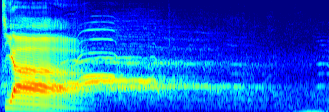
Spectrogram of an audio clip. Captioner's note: audience cheering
